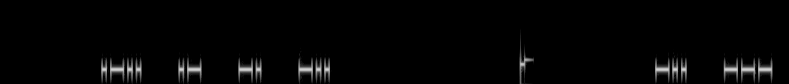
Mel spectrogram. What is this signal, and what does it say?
Morse code, heard as a keyed tone, about 27 wpm, spaced as for 16 wpm, 700 Hz. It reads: LAND DO
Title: 3x Character Spacing - Top 200 Words - 28wpm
